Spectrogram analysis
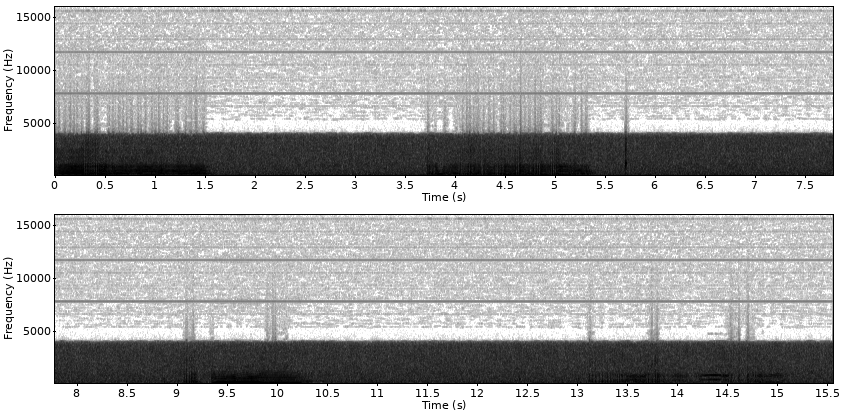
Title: Cookie Cat snores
